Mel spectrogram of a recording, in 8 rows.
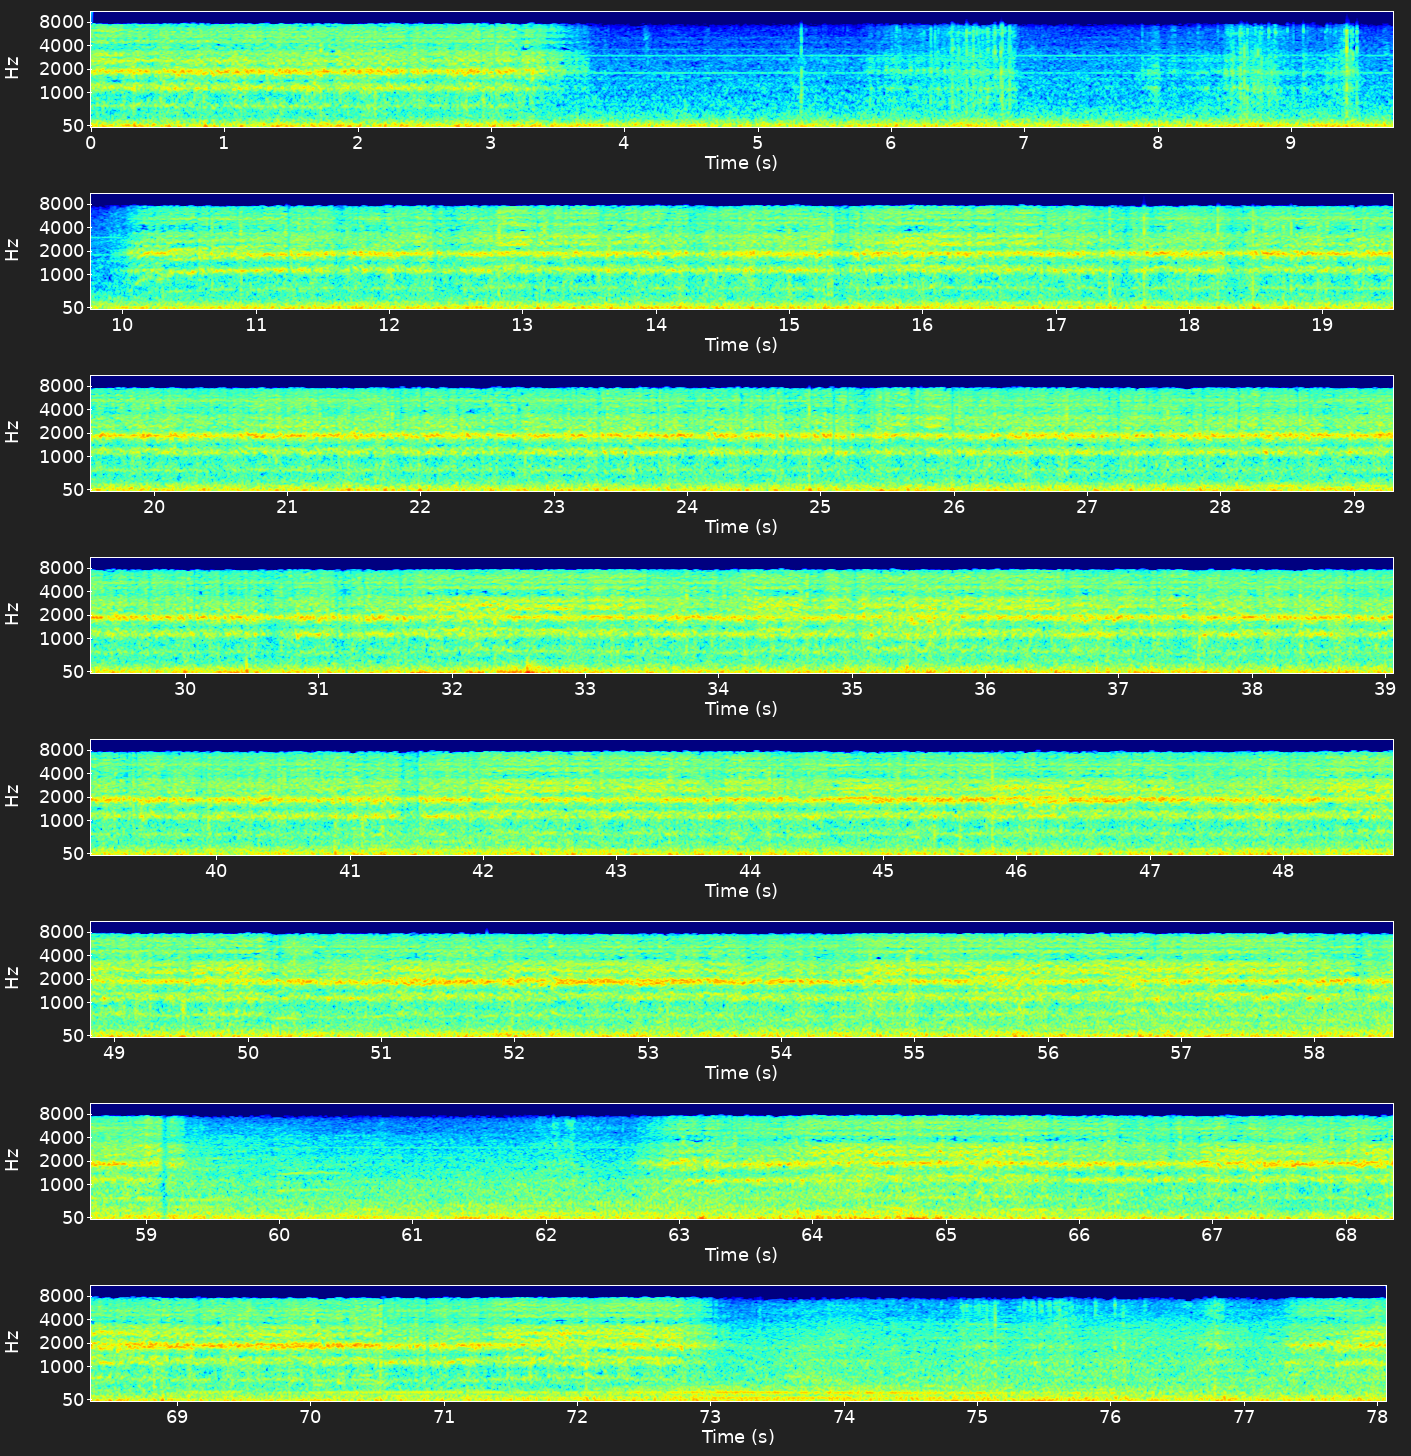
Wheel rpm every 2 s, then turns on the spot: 160, 120, 0, 10, 20, 120, 160, 160, 160, 160, 160, 160, 160, 160, 160, 160, 160, 160, 160, 160, 160, 160, 160, 160, 160, 160, 160, 160, 160, 110, 0, 80, 160, 160, 160, 160, 70, 20, 60.
6-10 72-76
